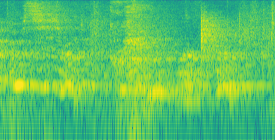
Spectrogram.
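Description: Shepherd doodle puppy yipping and whining in a string of short calls, with a single sharp click about one and a half seconds in.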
